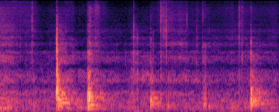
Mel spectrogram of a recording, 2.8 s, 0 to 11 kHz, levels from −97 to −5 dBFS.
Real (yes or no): no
